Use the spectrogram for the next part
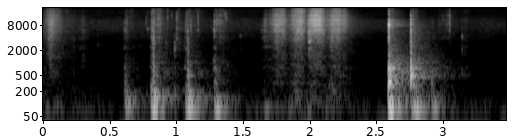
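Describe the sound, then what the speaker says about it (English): A pan of Trader Joe's gluten-free pumpkin bread batter gets shaken, giving close dull thumps and rubbing scrapes in a few quick clusters. "We'll give it a good shake."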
